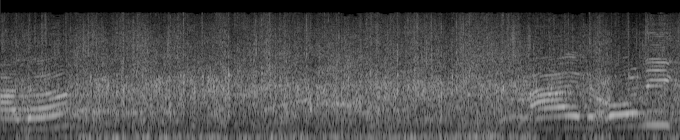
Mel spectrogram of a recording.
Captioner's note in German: Jubel und Applaus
